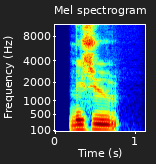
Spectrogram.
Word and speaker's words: Mizutsune: Next one up, Monster Hunter Rise Sunbreak adds 3 new monsters, including Violet, Mizutsune. How do you say that, Sean? – You said it right.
